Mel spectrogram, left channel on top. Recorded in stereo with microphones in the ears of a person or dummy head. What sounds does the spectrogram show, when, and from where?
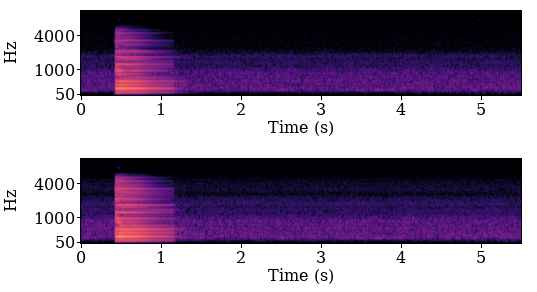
0.4 s a piano: 15° right (ahead or behind), 0.6 m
